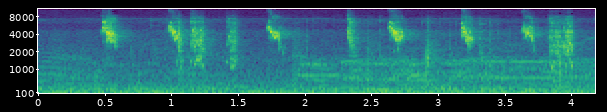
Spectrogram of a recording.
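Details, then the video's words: Weaver calls from lure audio meant to prompt caged birds to sing; sharp, high chirps repeat about every half second, crisp and evenly spaced over a faint low hum. "pancingan manyar bahan agar cepat gacor"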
